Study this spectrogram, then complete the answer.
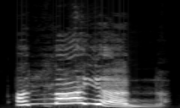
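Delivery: high, loud, affronted correction; indignant young lady's retort; outraged. A narrator's reading. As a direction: squawk it as if insulted.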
